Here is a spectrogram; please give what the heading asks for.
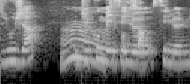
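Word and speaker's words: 유자: Du coup, donc yuza, donc on l'appelle yuza parce qu'en Corée, le yuzu se prononce yuja.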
